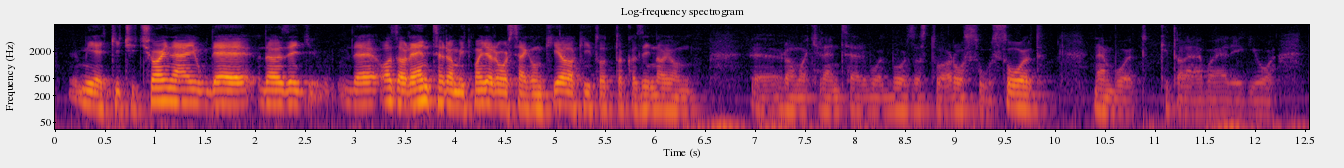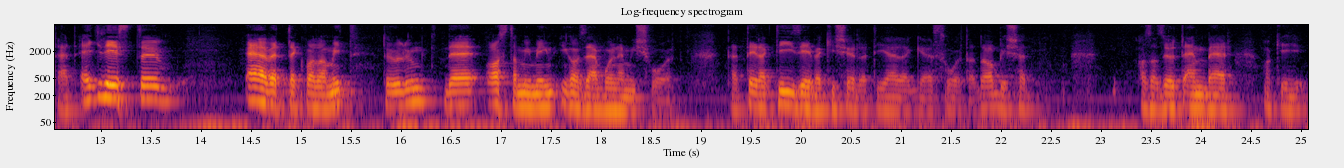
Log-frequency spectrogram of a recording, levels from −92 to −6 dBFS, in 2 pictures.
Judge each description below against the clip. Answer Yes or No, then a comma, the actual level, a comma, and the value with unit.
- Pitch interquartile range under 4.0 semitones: No, wide, 5.5 semitones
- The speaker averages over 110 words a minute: Yes, average, 140 wpm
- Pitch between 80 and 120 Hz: Yes, low, 105 Hz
